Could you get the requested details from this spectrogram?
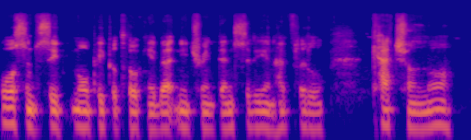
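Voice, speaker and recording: Very fast speech with an Australian accent, a quiet background and a dry, close sound with no echo. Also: man. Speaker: civil engineer and nutrition blogger. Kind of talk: interview.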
